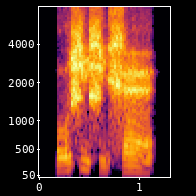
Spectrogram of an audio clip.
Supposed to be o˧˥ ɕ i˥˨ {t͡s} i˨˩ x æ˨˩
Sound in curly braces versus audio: incorrect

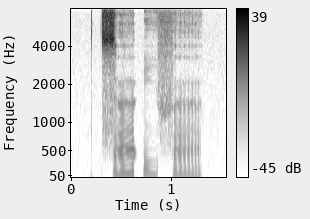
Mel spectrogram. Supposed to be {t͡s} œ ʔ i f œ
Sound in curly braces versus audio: correct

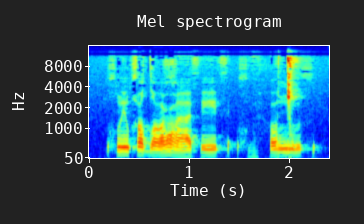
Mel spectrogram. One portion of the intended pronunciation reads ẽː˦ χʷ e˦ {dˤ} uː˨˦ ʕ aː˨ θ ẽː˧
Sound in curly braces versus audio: correct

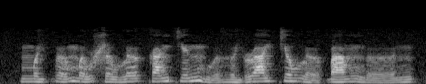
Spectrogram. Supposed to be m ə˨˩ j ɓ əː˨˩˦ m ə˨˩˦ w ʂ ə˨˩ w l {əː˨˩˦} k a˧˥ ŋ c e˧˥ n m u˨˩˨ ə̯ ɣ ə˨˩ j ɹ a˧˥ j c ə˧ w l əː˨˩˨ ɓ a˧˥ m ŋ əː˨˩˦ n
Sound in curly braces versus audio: incorrect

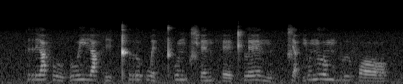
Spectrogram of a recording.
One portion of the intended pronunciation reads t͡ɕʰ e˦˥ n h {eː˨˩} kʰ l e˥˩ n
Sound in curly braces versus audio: correct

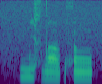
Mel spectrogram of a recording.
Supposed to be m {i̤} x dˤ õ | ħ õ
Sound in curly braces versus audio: incorrect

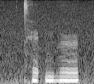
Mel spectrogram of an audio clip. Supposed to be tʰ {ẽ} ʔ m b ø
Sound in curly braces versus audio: incorrect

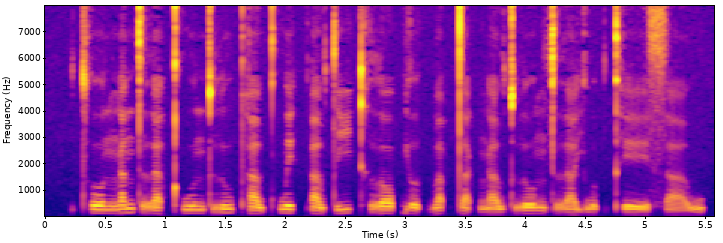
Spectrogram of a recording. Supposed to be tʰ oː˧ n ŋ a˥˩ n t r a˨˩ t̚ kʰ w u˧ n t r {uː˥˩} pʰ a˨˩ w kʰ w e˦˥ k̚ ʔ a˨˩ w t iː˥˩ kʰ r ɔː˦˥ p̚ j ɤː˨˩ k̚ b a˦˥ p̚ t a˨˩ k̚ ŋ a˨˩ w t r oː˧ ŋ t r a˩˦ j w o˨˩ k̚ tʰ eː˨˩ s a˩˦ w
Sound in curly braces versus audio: correct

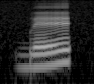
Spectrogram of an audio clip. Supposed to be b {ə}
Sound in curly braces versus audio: incorrect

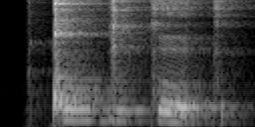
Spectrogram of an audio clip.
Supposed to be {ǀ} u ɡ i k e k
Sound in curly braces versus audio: incorrect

